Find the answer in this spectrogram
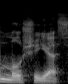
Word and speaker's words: Yess: His stuff only got recently put back on the internet, so if you haven't checked out, YESS, second S is silent.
